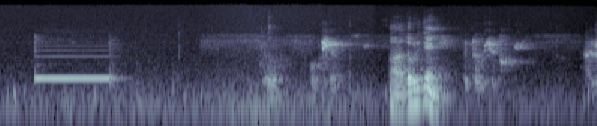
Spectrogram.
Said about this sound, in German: tippt in sein Notebook, wählt eine neue Nummer und startet den Anruf. Es klingelt lange.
